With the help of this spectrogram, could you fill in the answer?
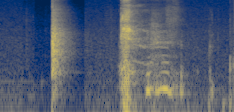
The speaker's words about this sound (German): Das war der Applaus für Ryan. Super.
